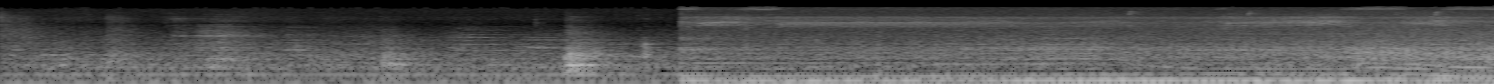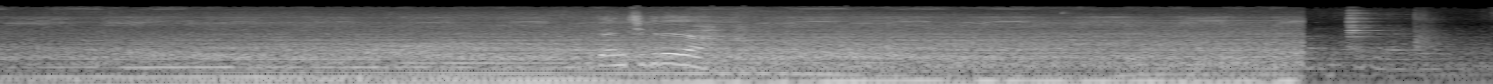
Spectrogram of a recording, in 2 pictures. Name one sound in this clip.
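A clock ticks quietly.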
